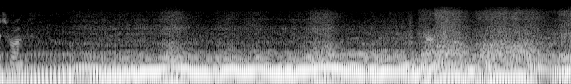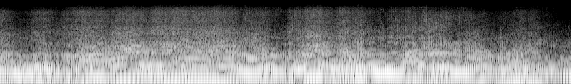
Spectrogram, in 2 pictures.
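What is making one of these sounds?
An off-road vehicle's engine revs hard, rising and falling in pitch.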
